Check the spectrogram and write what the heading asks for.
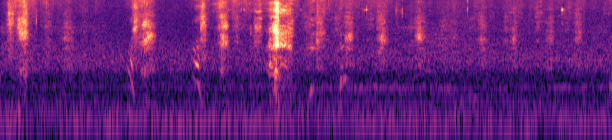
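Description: Small dogs, a Pomeranian and a little white long-haired dog, playing together and giving a few short, high vocal sounds, the loudest about three seconds in.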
